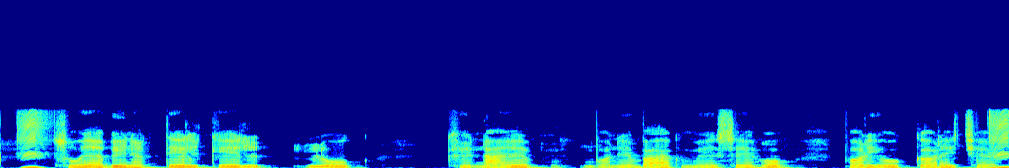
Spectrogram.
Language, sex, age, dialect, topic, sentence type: Maithili, male, 18-24, Bajjika, agriculture, statement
